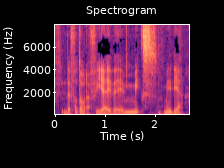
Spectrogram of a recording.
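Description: Speaking in an Andalusian accent, a woman has a dark, mellow tone and lively intonation. Audible room echo is present. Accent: Andalusian Spanish (Cádiz). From Spain, Cádiz (Andalusia). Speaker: community group chair, photographer. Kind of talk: radio interview.

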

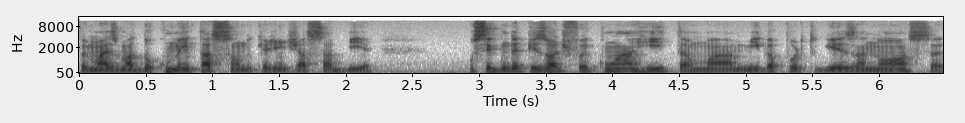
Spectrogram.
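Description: A man with a plain, everyday voice talks at a fairly quick pace, his pitch fairly low with ordinary variation. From Brazil, São Paulo area (Carapicuíba). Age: 30s. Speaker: podcast co-host, interview guest. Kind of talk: interview, casual chat.

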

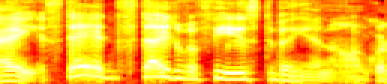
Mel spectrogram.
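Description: Someone with a New Zealand accent talks at a fairly slow pace in a relaxed tone. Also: woman. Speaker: radio host. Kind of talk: radio DJ patter introducing country songs. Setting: studio. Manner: relaxed, chatty, conversational.

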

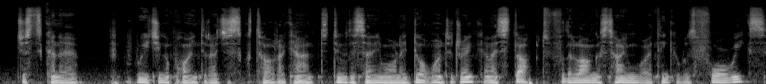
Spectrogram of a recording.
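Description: A man with an Irish accent talks at a fairly quick pace in a very deep, low pitch. His tone is dark and mellow, somewhat breathy, with fairly even intonation. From southern Ireland. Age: 50s. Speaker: recovering alcoholic. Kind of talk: testimony. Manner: halting.

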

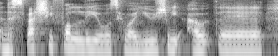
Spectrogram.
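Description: A woman speaks at a fairly slow pace in a fairly low pitch. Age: 30s. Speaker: community radio presenter. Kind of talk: personal audio diary. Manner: animated.

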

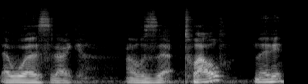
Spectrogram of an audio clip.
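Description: A man with a Chinese accent speaks at a very slow pace. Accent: Mandarin Chinese accent in English. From China. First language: Mandarin. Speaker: agricultural science worker. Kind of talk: interview. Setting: studio. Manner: halting.

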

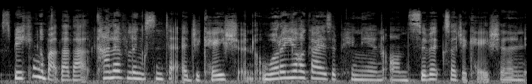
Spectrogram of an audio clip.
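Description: Against noticeable background noise, a woman with a fairly high voice talks very fast with hardly any pauses. Her intonation is lively. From United Kingdom. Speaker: youth council member. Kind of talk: panel discussion.

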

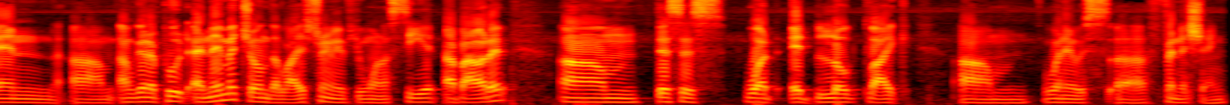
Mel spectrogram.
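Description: In a Spanish accent, a man speaks at a moderate pace with a fairly low pitch and ordinary pitch variation. The background is quiet. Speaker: radio host. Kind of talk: casual chat.

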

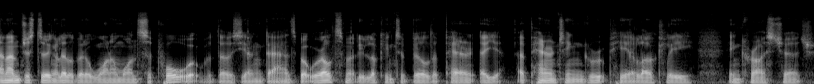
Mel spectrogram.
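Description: Over a quiet background, a man with a very deep, low pitch talks at a very fast pace in a monotone, flat intonation with hardly any pauses. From England. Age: 50s. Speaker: community support worker for fathers. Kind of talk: radio interview. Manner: hesitant, with repeated words and fillers.

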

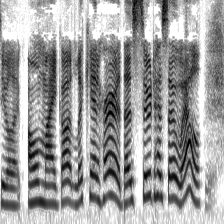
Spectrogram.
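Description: A woman with a normal speaking voice and ordinary pitch variation at a moderate pace, in a very clean recording with a silent background. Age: 20s. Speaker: student and youth coordinator. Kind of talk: radio interview. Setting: radio studio.

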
